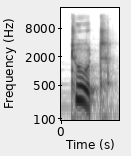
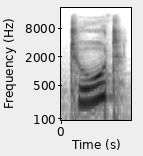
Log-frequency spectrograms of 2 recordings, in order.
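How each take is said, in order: First: The vowel is cut short. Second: The vowel is held long. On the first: The speaker calls it wrong. "and not tut" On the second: The speaker calls it right. "The tut has to be long"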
